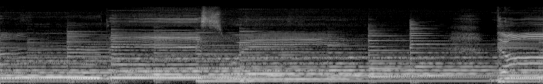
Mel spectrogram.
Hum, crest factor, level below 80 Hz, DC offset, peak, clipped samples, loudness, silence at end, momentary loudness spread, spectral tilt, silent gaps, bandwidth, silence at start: none; 12 dB; -60 dBFS; under 0.1%; -6 dBFS; under 0.1%; -18 LUFS; 0 s; 6 LU; -5.5 dB/octave; none; 15.5 kHz; 0 s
